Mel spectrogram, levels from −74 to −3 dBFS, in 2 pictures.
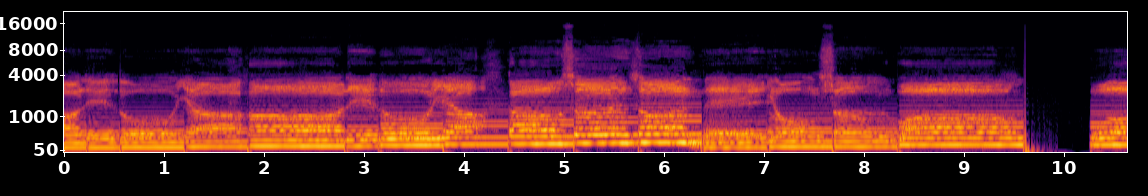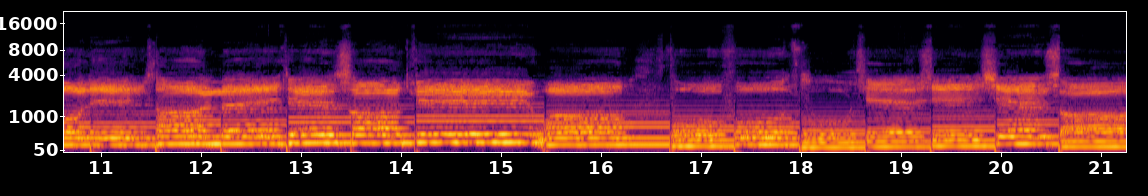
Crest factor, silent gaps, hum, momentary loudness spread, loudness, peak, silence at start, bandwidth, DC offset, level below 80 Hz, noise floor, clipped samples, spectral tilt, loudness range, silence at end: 14 dB; none; none; 5 LU; -17 LUFS; -2 dBFS; 0 s; 16 kHz; under 0.1%; -46 dBFS; -54 dBFS; under 0.1%; -6.5 dB/octave; 3 LU; 0 s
